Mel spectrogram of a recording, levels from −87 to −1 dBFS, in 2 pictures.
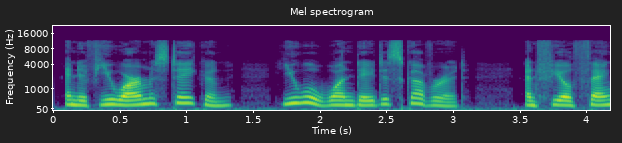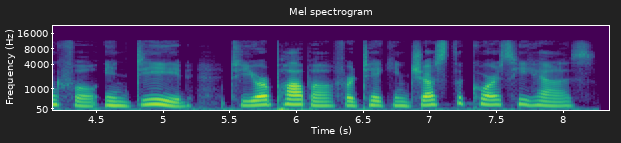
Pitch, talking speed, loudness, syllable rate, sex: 180 Hz, 180 wpm, -20 LUFS, 5.1 syllables/s, female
